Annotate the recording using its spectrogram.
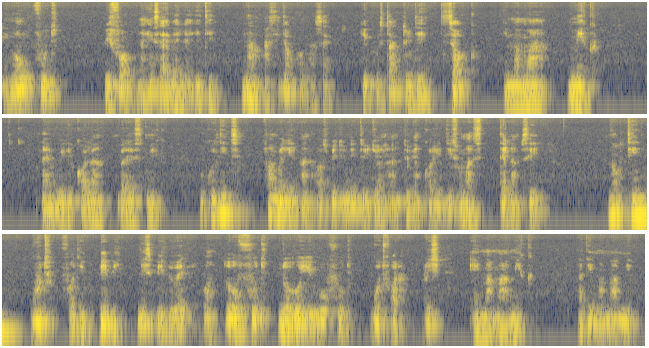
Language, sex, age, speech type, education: Nigerian Pidgin, male, 30-45, spontaneous, tertiary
